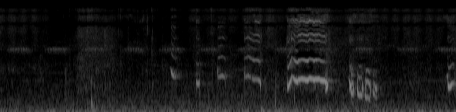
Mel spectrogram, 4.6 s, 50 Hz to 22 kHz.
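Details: Puppy offered by a breeder, filmed on 24 September, giving short high whimpers and yips, a few scattered then a longer arched whine near the middle and a quick tumbling burst after it, over a low hum.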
